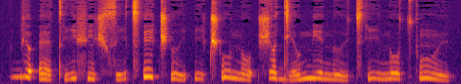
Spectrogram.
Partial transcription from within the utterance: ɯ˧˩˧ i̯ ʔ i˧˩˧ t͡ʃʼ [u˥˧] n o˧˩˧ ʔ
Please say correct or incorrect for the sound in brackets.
correct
